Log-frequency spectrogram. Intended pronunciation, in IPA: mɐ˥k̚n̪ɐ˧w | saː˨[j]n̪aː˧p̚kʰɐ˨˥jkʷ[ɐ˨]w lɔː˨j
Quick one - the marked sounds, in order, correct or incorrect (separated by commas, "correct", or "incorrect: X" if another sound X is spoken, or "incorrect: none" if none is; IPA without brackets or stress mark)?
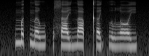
correct, correct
